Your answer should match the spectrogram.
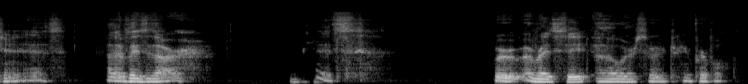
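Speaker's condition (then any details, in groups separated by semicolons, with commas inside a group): Parkinson's; about 18 years since onset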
